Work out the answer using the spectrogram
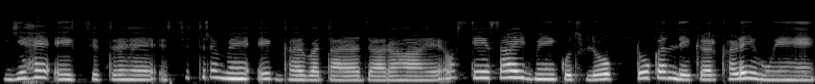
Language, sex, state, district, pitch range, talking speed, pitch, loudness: Hindi, female, Madhya Pradesh, Bhopal, 210-280 Hz, 170 wpm, 230 Hz, -17 LUFS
